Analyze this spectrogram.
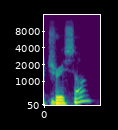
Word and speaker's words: Trusson: introduce you to Deborah Trusson. Have I pronounced that correctly, Deborah? Is it French in origin? Yes, that's correct.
